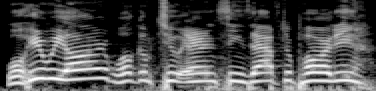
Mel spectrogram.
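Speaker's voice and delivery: loud, upbeat show opener; show host intro. Acted. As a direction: hype up the show intro, drawing out names. Podcast host opening the show.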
